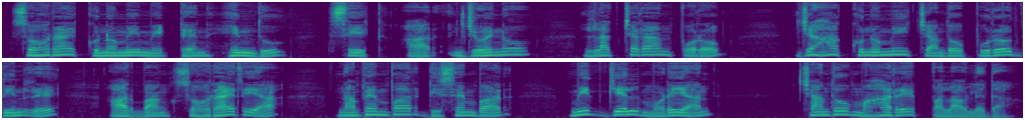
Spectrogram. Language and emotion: Santali, neutral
